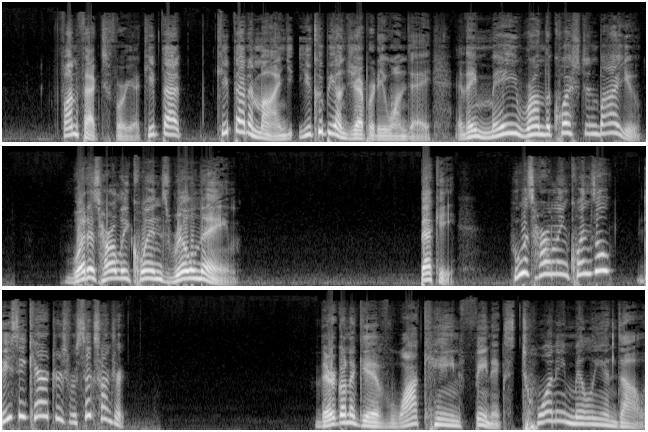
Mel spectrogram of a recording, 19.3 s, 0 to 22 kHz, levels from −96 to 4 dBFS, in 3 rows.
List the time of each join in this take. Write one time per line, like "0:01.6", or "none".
0:12.6

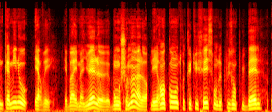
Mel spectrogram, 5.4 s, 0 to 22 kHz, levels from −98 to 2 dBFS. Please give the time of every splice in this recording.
0:02.9

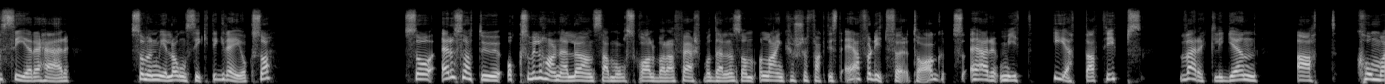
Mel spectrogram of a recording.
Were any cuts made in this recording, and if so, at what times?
none

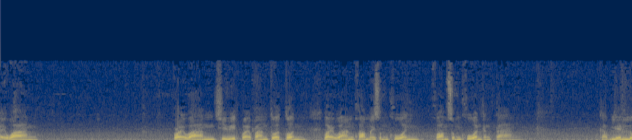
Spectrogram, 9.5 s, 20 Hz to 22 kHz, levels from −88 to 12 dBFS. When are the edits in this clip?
0:04.8
0:06.4

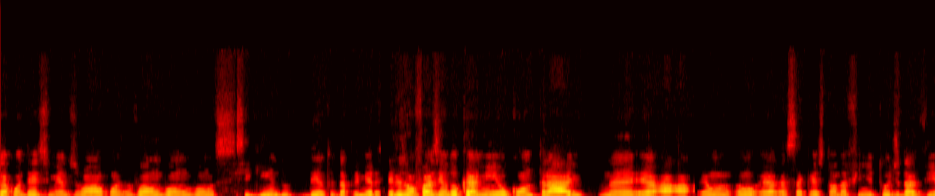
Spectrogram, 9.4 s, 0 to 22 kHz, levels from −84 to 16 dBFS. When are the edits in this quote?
0:03.8
0:06.9

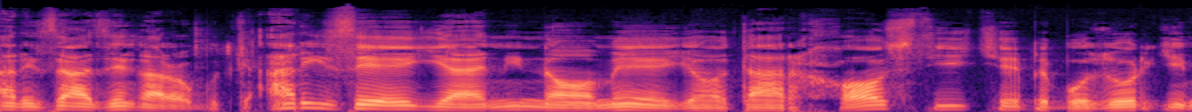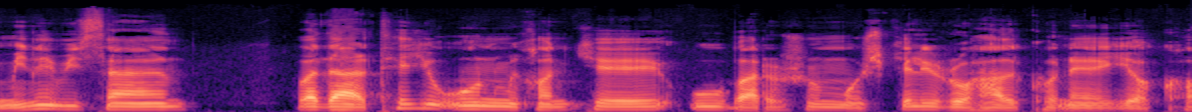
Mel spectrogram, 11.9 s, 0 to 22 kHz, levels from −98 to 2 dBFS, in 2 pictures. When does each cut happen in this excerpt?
none

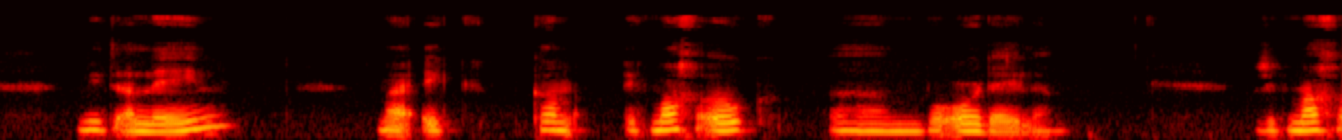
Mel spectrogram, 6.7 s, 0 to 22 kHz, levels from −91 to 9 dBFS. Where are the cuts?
none

